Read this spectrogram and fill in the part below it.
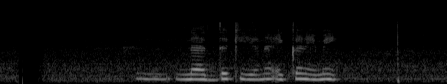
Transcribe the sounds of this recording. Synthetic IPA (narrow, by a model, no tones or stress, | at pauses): næd̪ːəkijənəʔekənemeː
